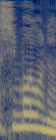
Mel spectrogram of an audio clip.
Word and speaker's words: Simone: シモンと名乗ったフランス語では nina シモーヌの発音となる 50 年代後半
